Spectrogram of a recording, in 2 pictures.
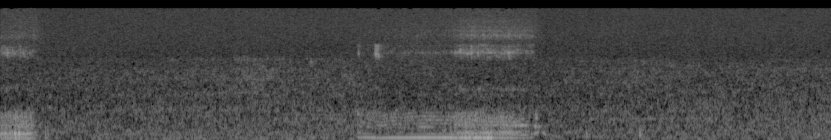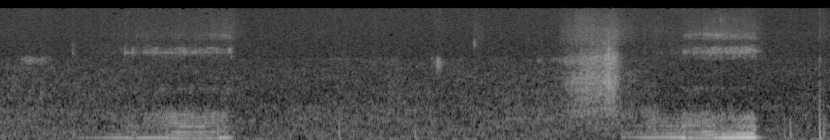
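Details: Three low, rumbling snores about every five to six seconds with quiet pauses between, faint room noise behind; snoring.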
